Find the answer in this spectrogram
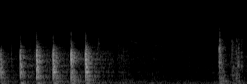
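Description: Knocking on a wooden front door: a quick run of about six raps within the first second.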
